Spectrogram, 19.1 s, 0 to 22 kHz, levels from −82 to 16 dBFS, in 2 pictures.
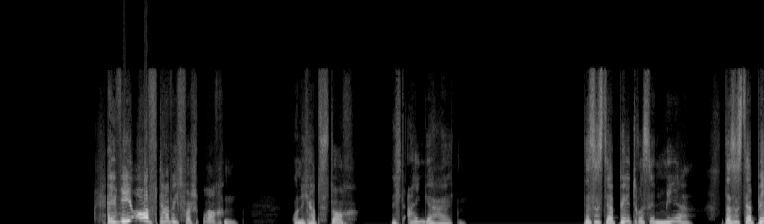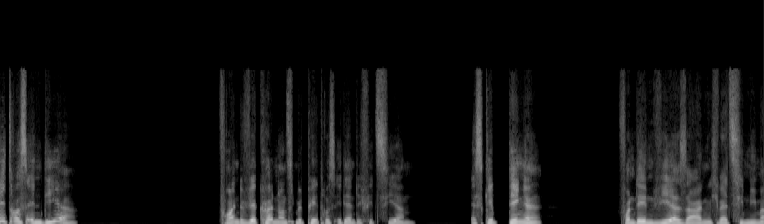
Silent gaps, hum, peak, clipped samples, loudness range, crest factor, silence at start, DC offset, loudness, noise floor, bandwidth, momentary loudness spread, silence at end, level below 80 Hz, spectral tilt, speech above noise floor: none; none; 0 dBFS; under 0.1%; 9 LU; 20 dB; 1.35 s; under 0.1%; -18 LUFS; under -90 dBFS; 15.5 kHz; 15 LU; 0 s; -52 dBFS; -6 dB/octave; over 73 dB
